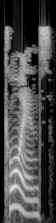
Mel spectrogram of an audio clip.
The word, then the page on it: coins: British English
